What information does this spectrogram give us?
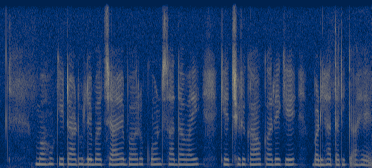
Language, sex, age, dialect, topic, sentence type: Chhattisgarhi, female, 18-24, Northern/Bhandar, agriculture, question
